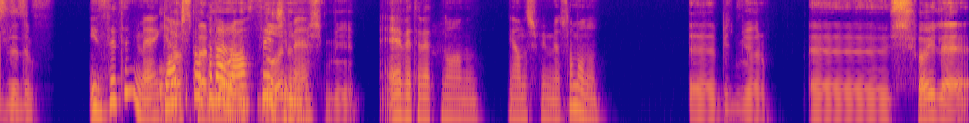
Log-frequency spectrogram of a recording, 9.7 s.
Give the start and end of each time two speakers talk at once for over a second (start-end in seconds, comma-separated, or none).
1.6-3.2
